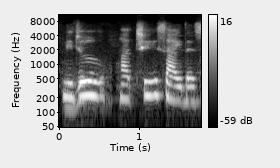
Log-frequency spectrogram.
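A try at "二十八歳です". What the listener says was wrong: ಇಲ್ಲ, ಹಚ್ಚಿ ಅಂತ ಆಗಲ್ಲ. ಹಚ್ಚಿ ಪ್ಲಸ್ ಸಾಯಿ ಇದ್ದಿದ್ದು ಹಸ್ಸಾಯಿ ಆಗುತ್ತೆ. ನಿಜು ಹಸ್ಸಾಯಿ.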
